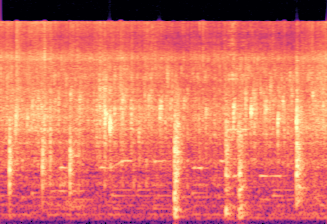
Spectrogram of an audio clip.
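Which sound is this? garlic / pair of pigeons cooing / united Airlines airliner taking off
garlic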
